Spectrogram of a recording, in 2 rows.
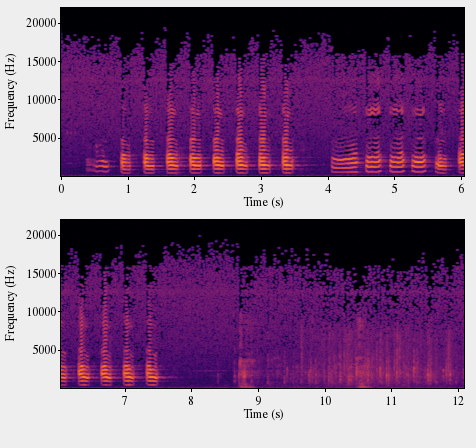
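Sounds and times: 
turkey call imitating turkey gobbles: 0.4s - 7.7s.

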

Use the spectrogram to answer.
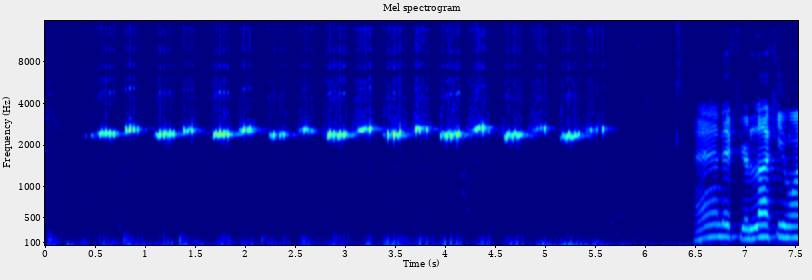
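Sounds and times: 
crickets chirping at dusk: 0.4s - 5.7s
speech: 6.5s - 7.5s.

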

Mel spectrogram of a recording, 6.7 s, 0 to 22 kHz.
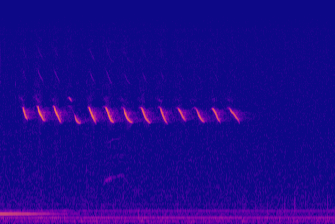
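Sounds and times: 
faint low hum: 0.0s - 6.6s
person whistling high sliding peeps imitating baby chicks: 0.4s - 4.8s.

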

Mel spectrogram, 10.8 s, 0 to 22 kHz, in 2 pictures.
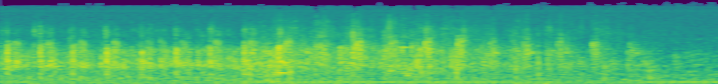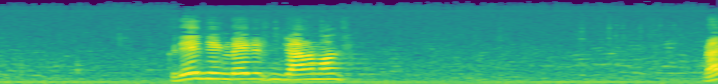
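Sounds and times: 
audience applause: 0.0s - 5.0s
faint low hum: 0.0s - 10.7s
speech: 6.7s - 8.1s.

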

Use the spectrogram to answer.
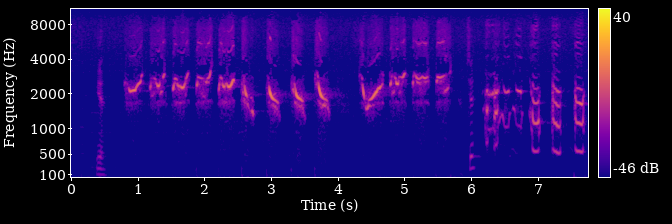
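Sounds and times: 
voice imitating wild turkey yelps and clucks: 0.8s - 7.7s.

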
